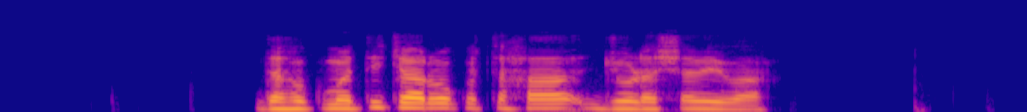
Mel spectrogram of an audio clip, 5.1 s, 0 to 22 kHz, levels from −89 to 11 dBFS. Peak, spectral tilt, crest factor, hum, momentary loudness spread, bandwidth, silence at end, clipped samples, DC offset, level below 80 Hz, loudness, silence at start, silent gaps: -2 dBFS; -10.5 dB/octave; 18 dB; none; 9 LU; 5.8 kHz; 1.3 s; under 0.1%; under 0.1%; -58 dBFS; -18 LUFS; 1.3 s; none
